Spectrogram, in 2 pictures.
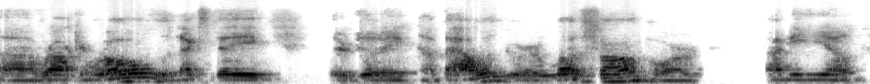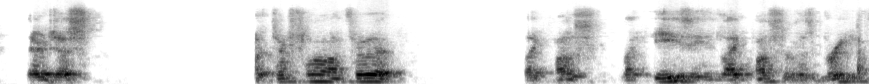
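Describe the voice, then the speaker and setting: Using very wide pitch swings, a man with a dark, mellow tone talks at a fairly slow pace broken by long, frequent pauses. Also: medium pitch for a man. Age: 60s. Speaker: country music channel host. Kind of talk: casual monologue. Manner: casual.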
